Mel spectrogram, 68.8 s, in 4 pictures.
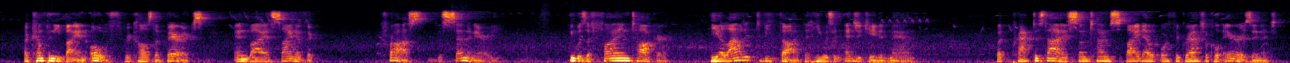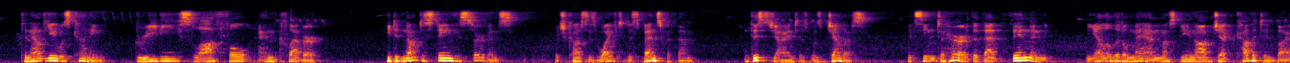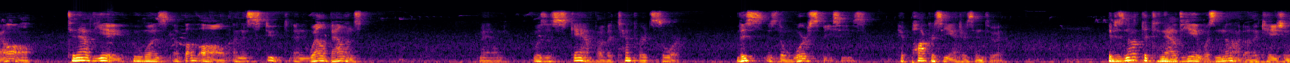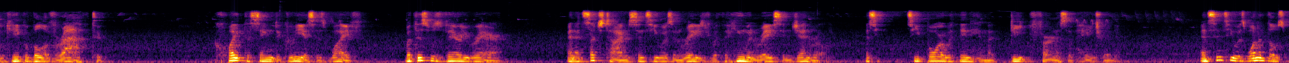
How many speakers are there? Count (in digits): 1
